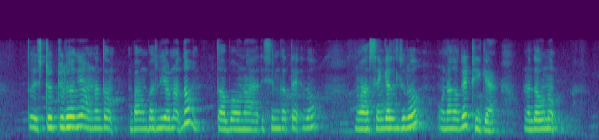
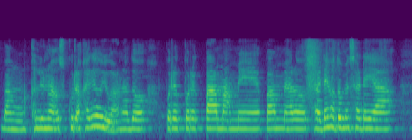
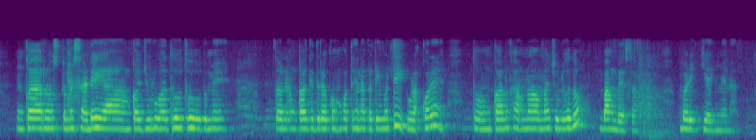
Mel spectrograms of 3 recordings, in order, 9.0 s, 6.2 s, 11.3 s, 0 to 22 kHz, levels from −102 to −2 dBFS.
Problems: background sounds at intervals, background conversations at intervals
